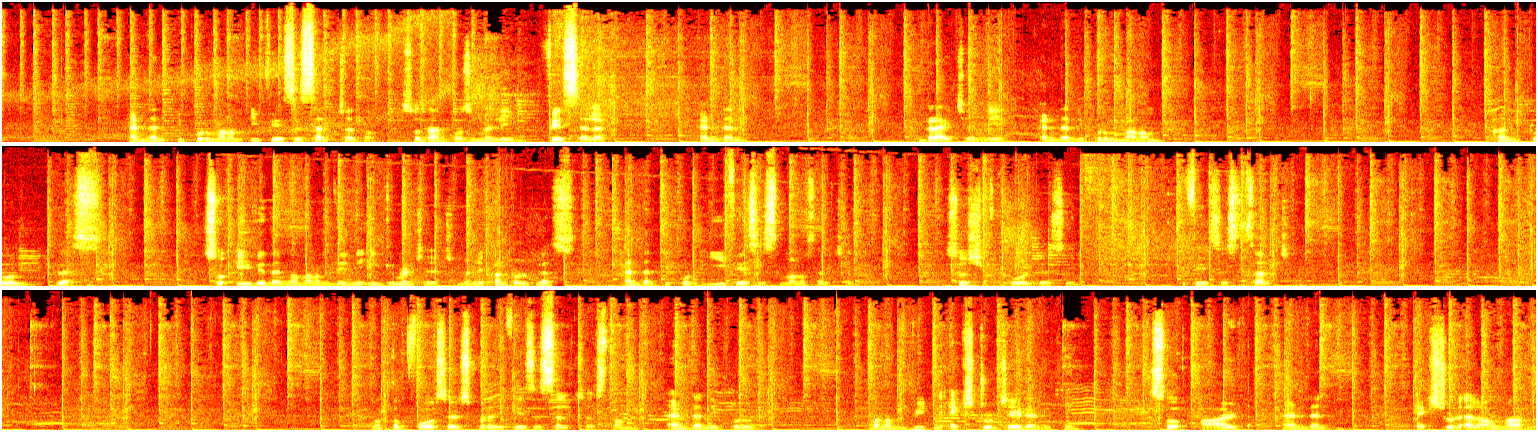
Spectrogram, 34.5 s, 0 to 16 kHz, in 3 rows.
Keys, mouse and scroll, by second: 0.1 middle click, 1.9 shift+middle click, 3.7 click, 4.8 click, 7.3 middle click, 7.9 middle click, 8.7 middle click, 11.9 ctrl+KP_Add, 14.5 ctrl+KP_Add, 15.7 middle click, 17.0 shift+click, 18.6 middle click, 19.6 shift+click, 20.0 middle click, 21.0 shift+middle click, 21.7 middle click, 22.4 shift+click, 23.0 middle click, 23.7-24.0 scroll down 2, 24.2 shift+middle click, 24.9 middle click, 26.0 shift+click, 27.2 middle click, 27.5 scroll up 1, 28.5-28.9 scroll down 3, 28.9 middle click, 29.7 shift+scroll up 1, 29.8 shift+middle click, 30.6 scroll up 1, 31.1 shift+middle click, 32.4 alt+e.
